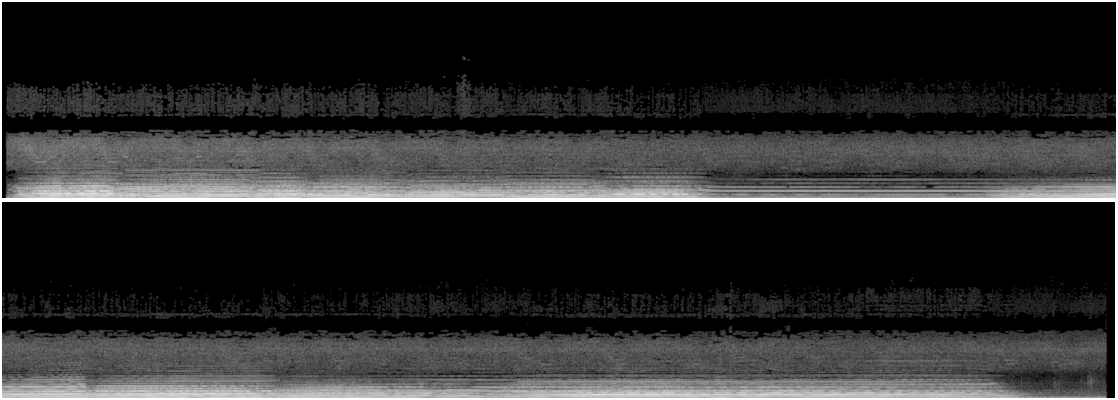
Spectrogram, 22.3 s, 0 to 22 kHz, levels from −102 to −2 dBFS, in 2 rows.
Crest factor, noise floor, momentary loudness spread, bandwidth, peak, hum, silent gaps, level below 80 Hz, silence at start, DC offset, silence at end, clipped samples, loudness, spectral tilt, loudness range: 18 dB; -44 dBFS; 20 LU; 7.6 kHz; -4 dBFS; 60 Hz at -45 dBFS; none; -38 dBFS; 0.05 s; under 0.1%; 0.1 s; under 0.1%; -22 LUFS; -8.5 dB/octave; 8 LU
